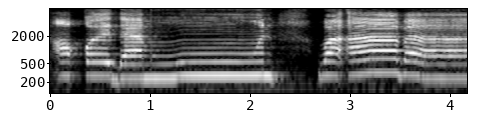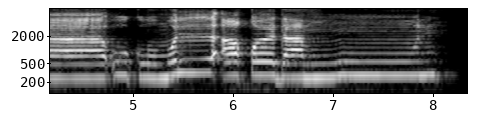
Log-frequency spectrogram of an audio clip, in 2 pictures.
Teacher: क़ाफ के ऊपर कलकला करना है, आवाज़ को हिलाना है, क़ाफ को मोटा भी पढ़ना है।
